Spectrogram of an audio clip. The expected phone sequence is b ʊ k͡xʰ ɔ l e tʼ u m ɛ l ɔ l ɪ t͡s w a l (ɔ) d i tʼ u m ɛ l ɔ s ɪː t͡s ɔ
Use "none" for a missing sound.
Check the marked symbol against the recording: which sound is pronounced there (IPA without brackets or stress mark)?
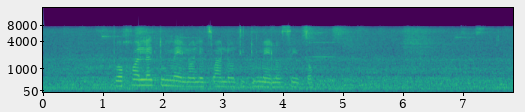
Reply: ɔ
